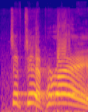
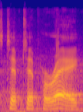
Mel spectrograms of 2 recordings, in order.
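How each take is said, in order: First: Loud high chant; chanted, call it out like the staff does; cheerful tip chant. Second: Said in the usual way. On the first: Retold or imitated. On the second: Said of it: "normally it's".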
